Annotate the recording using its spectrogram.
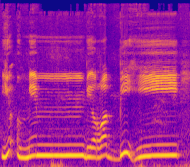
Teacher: جب کبھی قرآن مجید میں نون ساکن ہو یا تنوین ہو اور اس کے بعد با آ جائے تو وہاں پہ نون یا تنوین کو چھوٹے سے میم میں بدل دیتے ہیں، پھر نون نہیں پڑھا جاتا بلکہ یہ میم پڑھا جاتا ہے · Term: اقلاب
